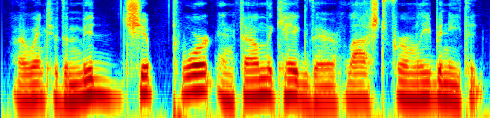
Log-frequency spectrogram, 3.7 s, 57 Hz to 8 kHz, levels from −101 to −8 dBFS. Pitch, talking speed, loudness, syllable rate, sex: 130 Hz, 245 wpm, -17 LUFS, 5.8 syllables/s, male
